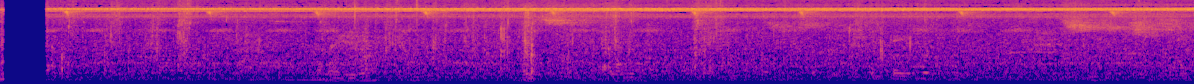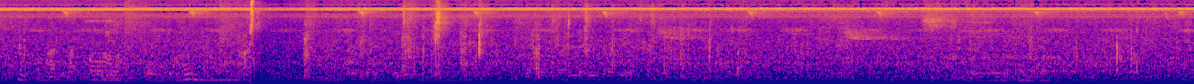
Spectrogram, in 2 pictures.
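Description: Insect chorus: a steady, high-pitched buzz that cuts in just after a brief dropout at the start, with scattered small clicks over it.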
